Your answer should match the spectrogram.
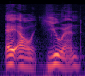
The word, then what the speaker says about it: Alun: It's not pronounced in the U.S. or not spelled Alan. It's Alun. I saw this on Twitter too.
